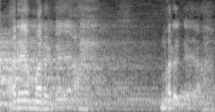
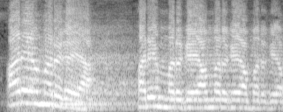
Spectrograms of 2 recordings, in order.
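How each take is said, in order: First: Groaning. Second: Loud, high cries of pain fading down; husband hit in the dark yelling in pain. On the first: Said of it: "अब चिल्लाए". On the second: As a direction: howl as if struck by a stick. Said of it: "पति चिल्लाए". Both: Acted.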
